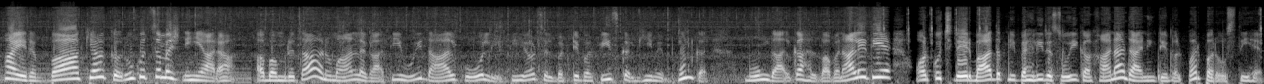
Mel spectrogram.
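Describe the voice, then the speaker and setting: A woman's voice: mid-range voice, animated, normal speed, darkish tone. A woman narrating a scripted cartoon story.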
